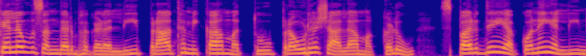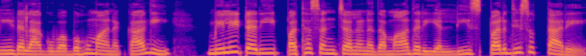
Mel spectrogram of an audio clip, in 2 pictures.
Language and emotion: Kannada, neutral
